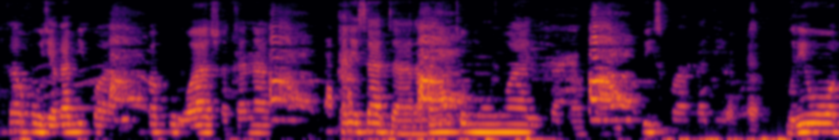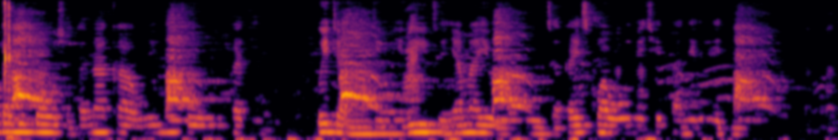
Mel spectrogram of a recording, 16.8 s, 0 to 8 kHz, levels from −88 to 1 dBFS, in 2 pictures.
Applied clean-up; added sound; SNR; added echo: classical method Wiener filter.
